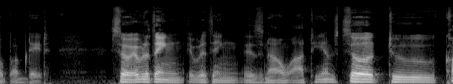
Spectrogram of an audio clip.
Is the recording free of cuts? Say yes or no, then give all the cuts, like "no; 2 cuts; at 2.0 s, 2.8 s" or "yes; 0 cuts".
no; 2 cuts; at 1.8 s, 3.4 s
